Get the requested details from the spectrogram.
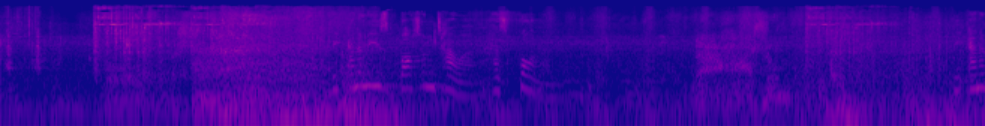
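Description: Fantasy battle sound effects whoosh and crackle.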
